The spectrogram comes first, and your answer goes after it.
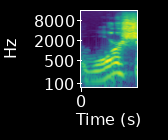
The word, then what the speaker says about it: wash: Warsh is one that took me a while to get rid of, if I'm being honest. Warsh? Warsh or Hold on. whoosh, mean like your wash, like a wash rag.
